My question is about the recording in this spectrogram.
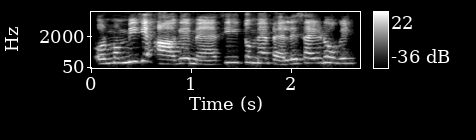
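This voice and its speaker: A young woman tells a personal devotional story in a casual, lively way, acting out the lines of the people in it. Her voice sits high. The recording sounds dull and lo-fi. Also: moderate pace. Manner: animated storytelling, acting out quoted dialogue. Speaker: devotee sharing a personal experience. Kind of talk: casual spoken testimony.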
